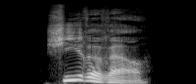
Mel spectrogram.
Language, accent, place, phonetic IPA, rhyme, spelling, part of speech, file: German, Germany, Berlin, [ˈʃiːʁəʁɐ], -iːʁəʁɐ, schiererer, adjective, De-schiererer.ogg
- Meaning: inflection of schier: 1. strong/mixed nominative masculine singular comparative degree 2. strong genitive/dative feminine singular comparative degree 3. strong genitive plural comparative degree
